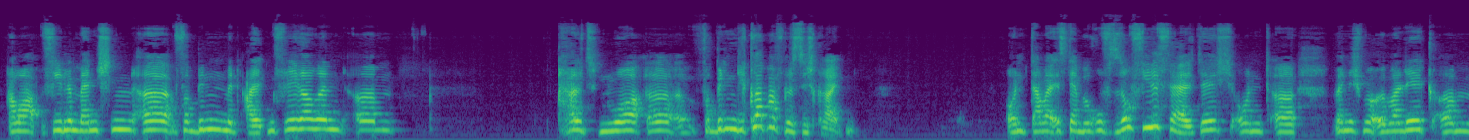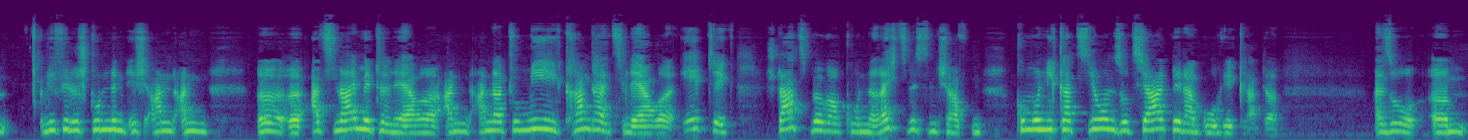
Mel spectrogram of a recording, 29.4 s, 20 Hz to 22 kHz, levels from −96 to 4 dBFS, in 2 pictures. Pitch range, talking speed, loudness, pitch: 185-235 Hz, 95 wpm, -18 LUFS, 215 Hz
